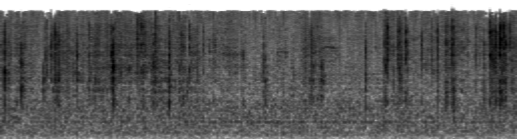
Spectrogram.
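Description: Small clear plastic zip bags of electronic parts crinkling as they are handled: a run of small crackles, thicker near the start and the end and thinner in the middle.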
